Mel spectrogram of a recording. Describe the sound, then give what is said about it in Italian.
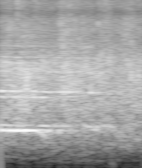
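Audience applause for the young people at a Sunday gathering: a brief burst of dense clapping that starts full and gradually thins and fades. “vogliamo fare un applauso ai nostri giovani”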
